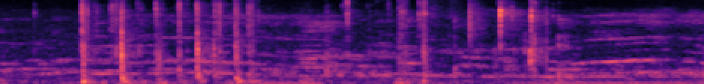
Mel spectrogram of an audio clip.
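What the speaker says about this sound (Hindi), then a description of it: "आपने शिफ्ट दबाना अपने कीबोर्ड से और अंडरस्कोर को प्रेस करते जाना है इस तरह से करके" Typing on a computer keyboard while holding Shift to enter a row of underscores: quick, irregular clicks of varying loudness, close and fairly quiet, with no talk.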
